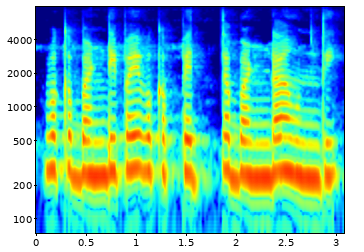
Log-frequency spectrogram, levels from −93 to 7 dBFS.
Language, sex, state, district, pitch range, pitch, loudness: Telugu, female, Telangana, Hyderabad, 245-270 Hz, 255 Hz, -14 LUFS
